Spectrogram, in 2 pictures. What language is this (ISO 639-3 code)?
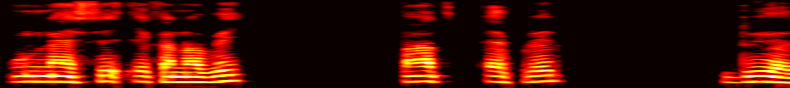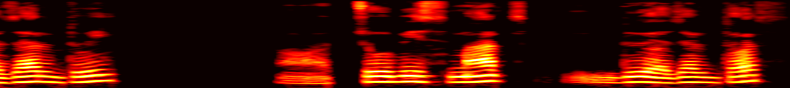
nep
